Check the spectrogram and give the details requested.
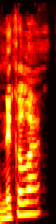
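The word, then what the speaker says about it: Nikola Jokić: How do you say his name? Jokic. Nik- yeah, it's Jokic, but it's Nikolai Jokic. Is it Nikolai or Nikola? Nikola, Nikola Jokic. It's, it's, it's Nikola it's spelled Jokic. Nikola, right?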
